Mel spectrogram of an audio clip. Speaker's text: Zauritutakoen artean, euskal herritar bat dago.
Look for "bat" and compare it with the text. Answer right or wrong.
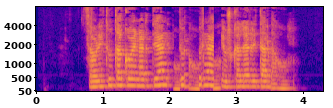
wrong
